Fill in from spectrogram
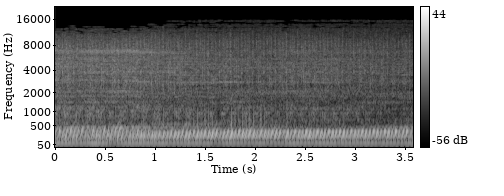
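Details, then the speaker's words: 1989 Dodge Caravan started after sitting, with no radiator fitted and possibly out of oil. Loud, raw engine note with an uneven ticking pulse of about two per second; the exhaust is suspected to have rusted out while it sat. "like the exhaust rusted out since it's been sitting here"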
